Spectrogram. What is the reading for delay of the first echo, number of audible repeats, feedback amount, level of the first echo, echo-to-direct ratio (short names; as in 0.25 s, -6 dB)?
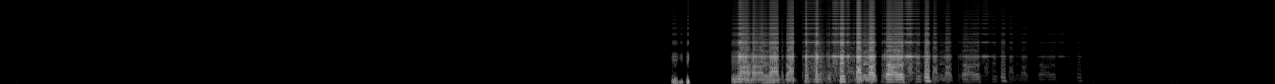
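0.762 s, 2, 20%, -17.0 dB, -17.0 dB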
